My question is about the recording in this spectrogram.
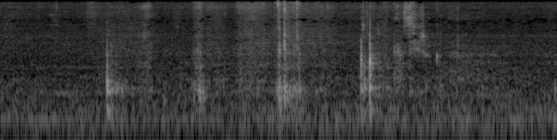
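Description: Handling noise from a metal spinning reel and its cardboard box: about five soft, scattered clicks and knocks as it is moved and set down.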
